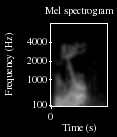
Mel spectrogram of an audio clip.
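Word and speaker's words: niu (牛): As the Chinese word for ox is pronounced niu, which sounds similar to new in English, but has the meaning of being bullish, this pun is interpreted as an auspicious start to the year.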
